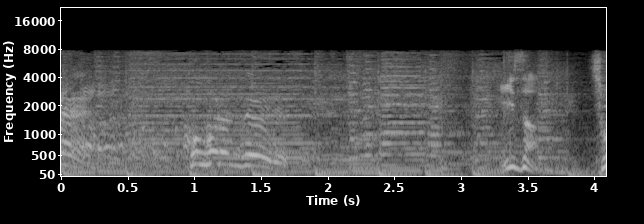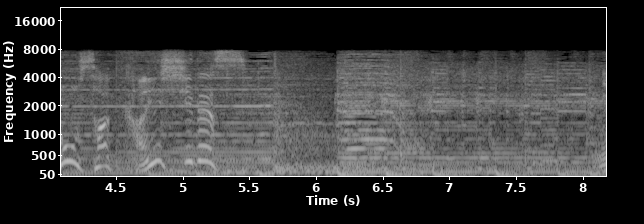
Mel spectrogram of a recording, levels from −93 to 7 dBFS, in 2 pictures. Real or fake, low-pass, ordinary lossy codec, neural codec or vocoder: real; none; none; none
